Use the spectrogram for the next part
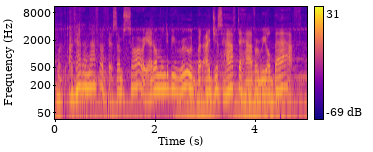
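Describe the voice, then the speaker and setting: Cast an actor as a sceptical man in a radio drama, impatient and dismissive. His mid-range voice swings up and down in a lively way. Music plays clearly beneath him. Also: on the high side, a little fast, close to an everyday voice. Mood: exasperated. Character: exasperated, sceptical American visitor stuck in a small town. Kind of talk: audio drama acting. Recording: music under the voice.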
